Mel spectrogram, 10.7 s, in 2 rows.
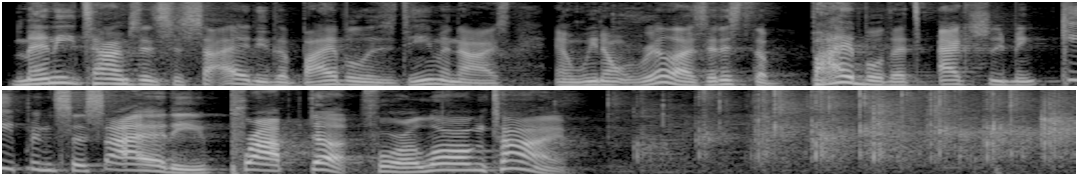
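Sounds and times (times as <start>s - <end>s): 
speech: 0.1s - 8.3s
few audience claps: 8.3s - 10.7s.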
